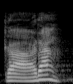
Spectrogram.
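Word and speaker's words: קרא: tu diccionario hebreo y se escribe cará con c de Carlos, a de Alberto, R de Raúl, A de Alberto con la acento en la última A.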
